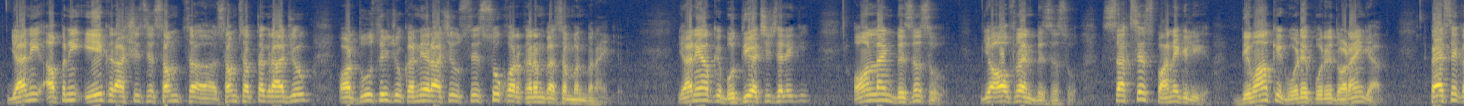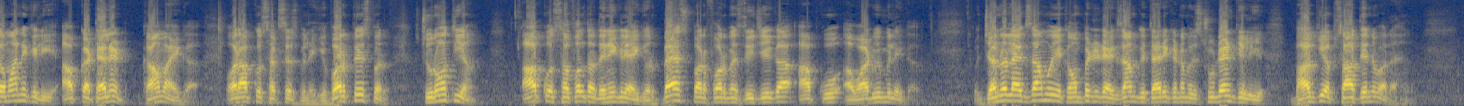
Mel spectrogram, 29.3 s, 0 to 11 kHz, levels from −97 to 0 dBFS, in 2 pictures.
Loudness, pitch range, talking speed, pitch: -12 LUFS, 140-175 Hz, 190 wpm, 155 Hz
